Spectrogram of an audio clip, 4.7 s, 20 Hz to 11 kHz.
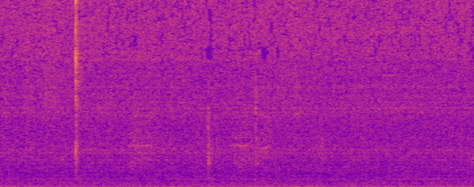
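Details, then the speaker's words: CBS Columbia Model 5330 vacuum tube clock radio powered via isolation transformer and bulb limiter: a few faint soft ticks over a quiet hiss; the clock motor is running normally. "here we go I here at the clock I see the clock oh my gosh this Clock Works"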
